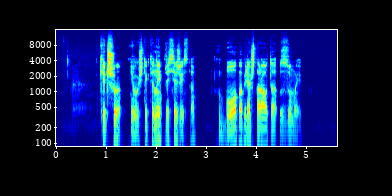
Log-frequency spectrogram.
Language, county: Lithuanian, Vilnius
